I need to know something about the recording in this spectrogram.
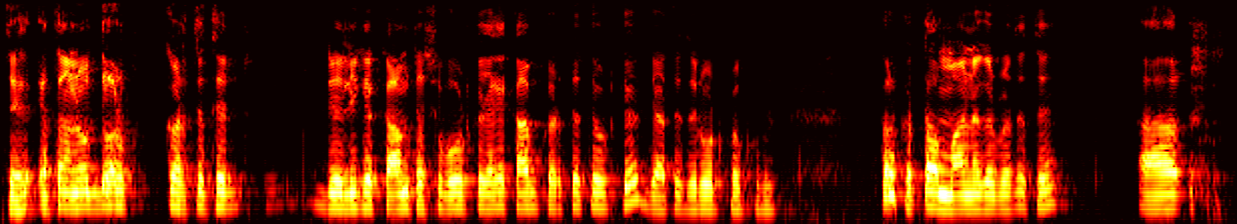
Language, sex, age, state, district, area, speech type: Hindi, male, 45-60, Uttar Pradesh, Ghazipur, rural, spontaneous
